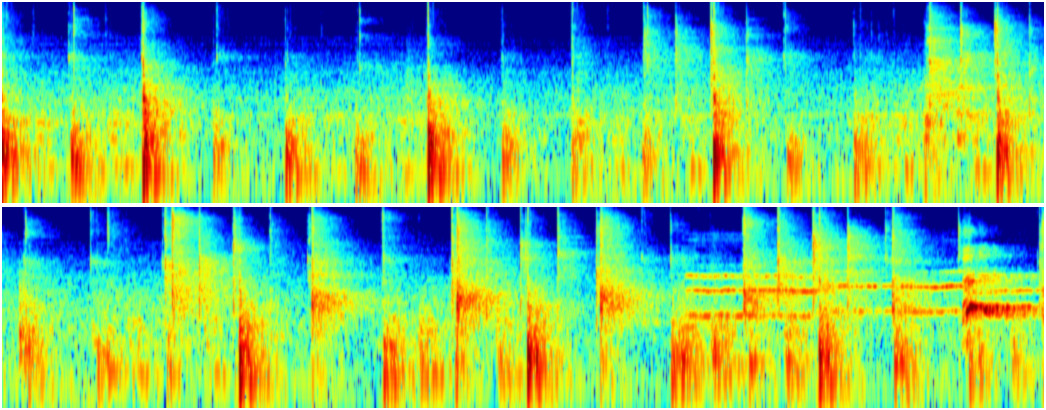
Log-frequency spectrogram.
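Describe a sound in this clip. Hands clap in a steady, uneven rhythm in an echoing room.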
